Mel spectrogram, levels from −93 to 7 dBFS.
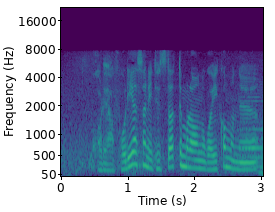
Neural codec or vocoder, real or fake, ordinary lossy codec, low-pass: none; real; none; none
